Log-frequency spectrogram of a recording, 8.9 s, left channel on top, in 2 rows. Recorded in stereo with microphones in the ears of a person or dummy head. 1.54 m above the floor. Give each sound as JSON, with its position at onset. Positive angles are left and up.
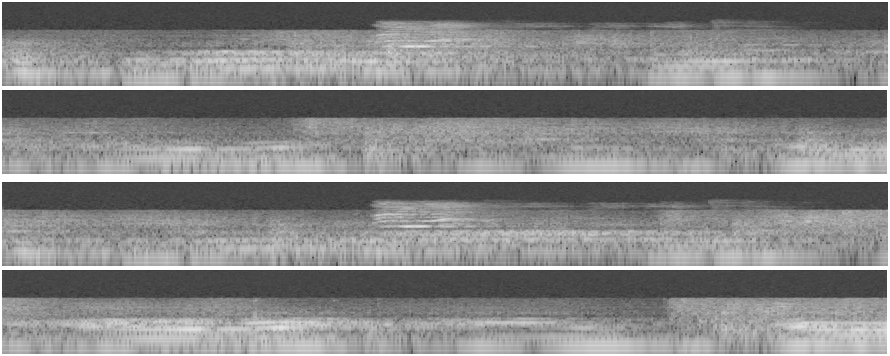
{"t": 1.8, "sound": "a child speaking", "side_deg": -80, "distance_m": 5.0}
